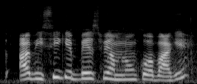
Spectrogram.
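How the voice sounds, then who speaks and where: A woman teaching an English workbook lesson in Hindi, explaining slowly and asking the class to repeat words back. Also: a little high, animated, a bit bright, no room sound.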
